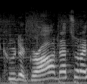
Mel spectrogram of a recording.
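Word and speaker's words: coup de grâce: games to everybody hiku you absolute nut it's pronounced coup de gras that's what i said i say coup de grace but yeah that was tonight's friday night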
